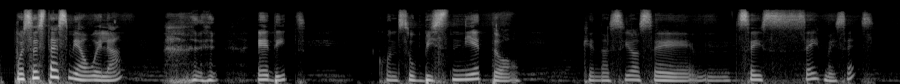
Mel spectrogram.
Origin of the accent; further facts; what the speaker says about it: Israel; moved away as an adult; nací en Israel, eh, mi familia está ahí.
